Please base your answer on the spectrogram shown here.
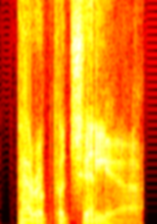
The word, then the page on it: peripeteia: British English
